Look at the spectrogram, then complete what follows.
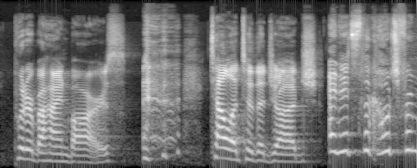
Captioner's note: chuckles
